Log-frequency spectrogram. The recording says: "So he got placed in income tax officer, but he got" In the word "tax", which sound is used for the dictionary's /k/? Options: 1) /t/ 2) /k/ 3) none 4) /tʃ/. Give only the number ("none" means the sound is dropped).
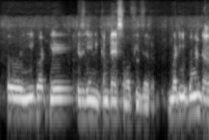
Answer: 3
